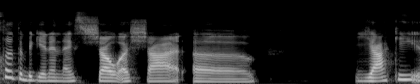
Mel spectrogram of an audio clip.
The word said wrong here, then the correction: Yaka: Is that how you say her name? – Yaka.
